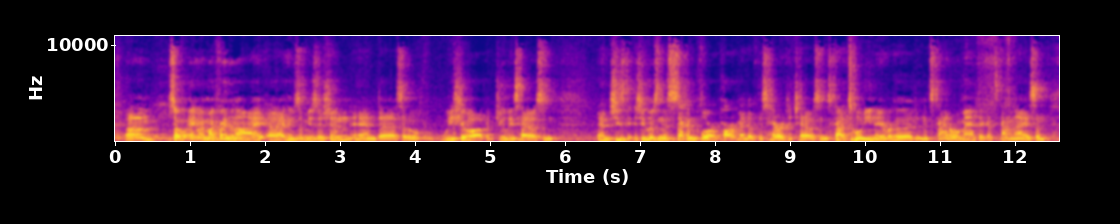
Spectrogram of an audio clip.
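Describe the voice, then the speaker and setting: Talking at a fairly quick pace, a man uses a fairly high pitch with ordinary pitch variation. Audible room echo and noticeable background noise are present. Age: 40s. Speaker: storyteller. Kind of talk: storytelling performance. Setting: outdoor stage with audience. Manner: animated.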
